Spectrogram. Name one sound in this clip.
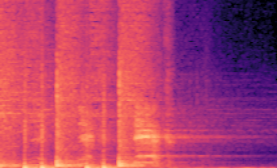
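An electric guitar plays loudly.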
